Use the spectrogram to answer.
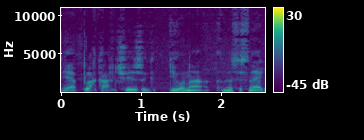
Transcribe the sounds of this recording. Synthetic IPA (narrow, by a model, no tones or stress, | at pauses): jɛb̥lakʰat͡ʃɪzəɡiənaənəsɪsnɛɡ̥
